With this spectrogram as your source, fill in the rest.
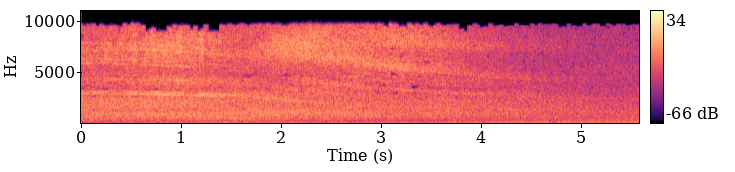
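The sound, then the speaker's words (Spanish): A fixed-wing airplane flies overhead with a steady, loud engine drone. The dense roar holds evenly for the whole clip with no other sounds. “Cuando el avión llega a su destino, el mismo Nick Fury”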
